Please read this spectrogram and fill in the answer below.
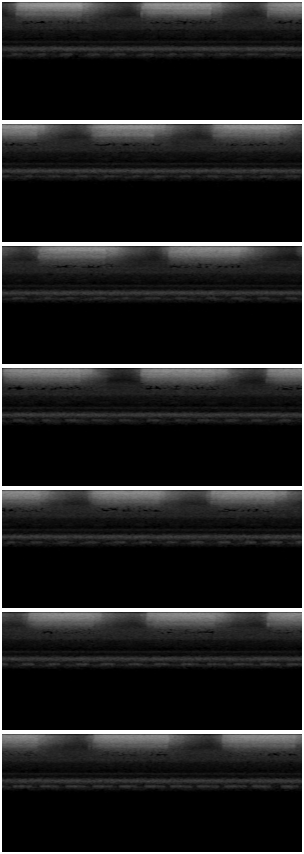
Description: cicadas; Nature Sounds; Sounds of Nature Collection

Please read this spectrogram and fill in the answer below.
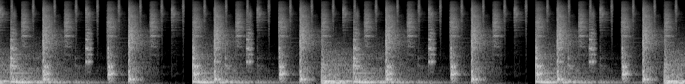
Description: No Kik Loop, Dance, Beats

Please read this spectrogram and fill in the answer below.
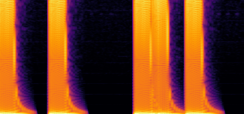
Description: bass, dance; Basses

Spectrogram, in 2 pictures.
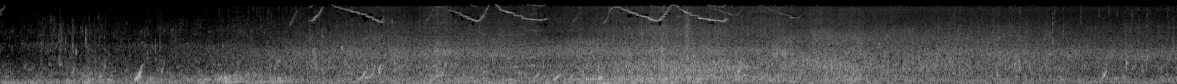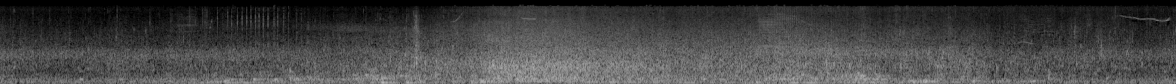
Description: Shoreline - Open Seas; OCEAN; Sounds of the Earth; Sleep Sounds of Nature

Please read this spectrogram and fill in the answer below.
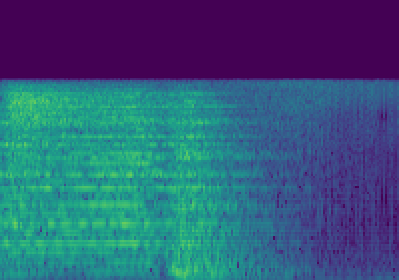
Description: TROMBON B, ORCH HITS; MUSIC

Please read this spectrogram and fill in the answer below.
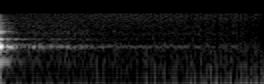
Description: BONGO

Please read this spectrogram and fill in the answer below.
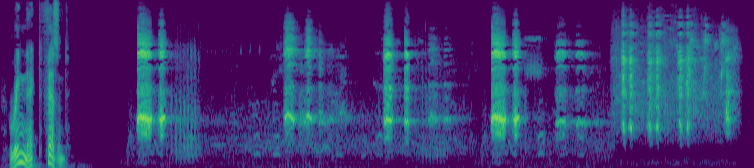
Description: Ring-necked Pheasant; Nature Songs; N. America; Songs of Birds of North America; Western USA Songbirds

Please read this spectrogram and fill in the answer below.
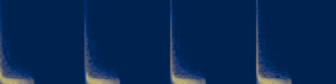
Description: Kik Loop, Dance, Beats

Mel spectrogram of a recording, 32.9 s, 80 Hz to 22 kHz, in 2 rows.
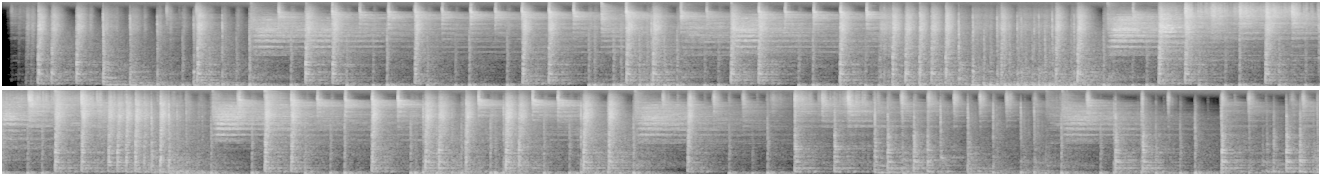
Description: Drum Solo; World Music; Isomike Super Test 2008A; Audiophile Sound Italia

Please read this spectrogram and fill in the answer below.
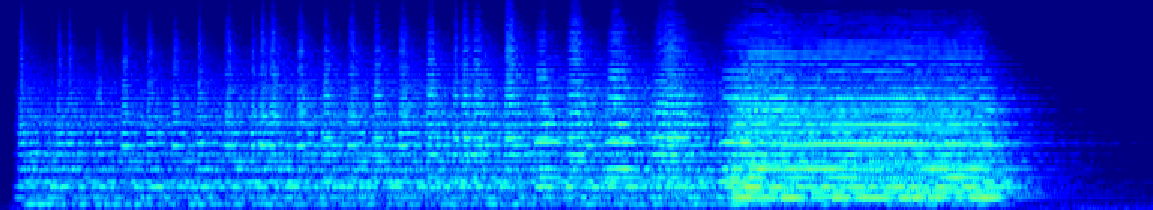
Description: Fanfare; Gilbert & Sullivan; The Mikado; Opera

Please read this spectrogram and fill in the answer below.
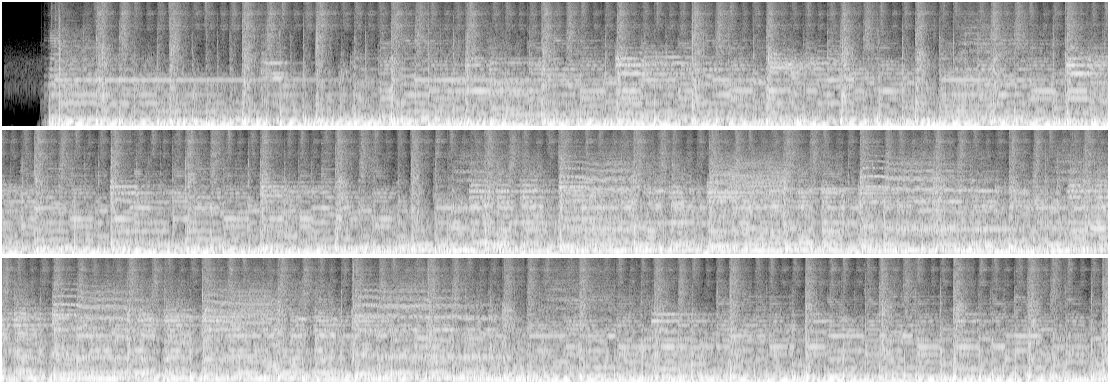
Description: Instrumental

